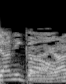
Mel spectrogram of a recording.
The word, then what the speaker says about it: Donegal: And she, the first thing you did was make sure I pronounced Donegal correctly. – It's Donegal. You're still saying it wrong.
